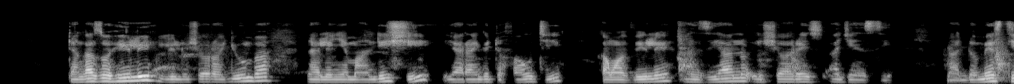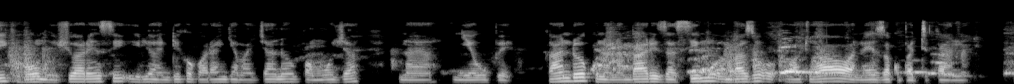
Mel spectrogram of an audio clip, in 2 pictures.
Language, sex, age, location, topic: Swahili, male, 25-35, Mombasa, finance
